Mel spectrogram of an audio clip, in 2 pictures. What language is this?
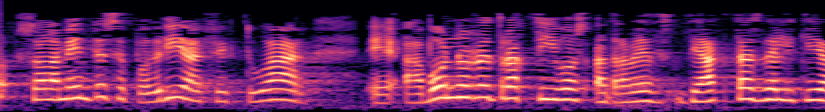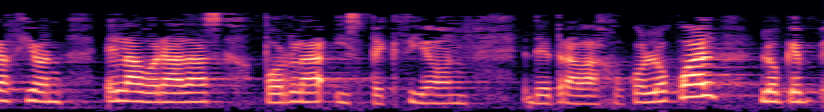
Spanish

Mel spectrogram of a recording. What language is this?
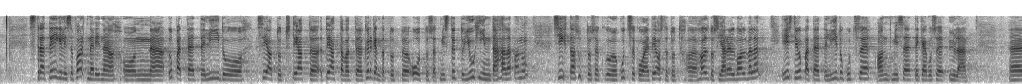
Estonian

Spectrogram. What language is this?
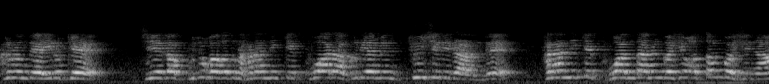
Korean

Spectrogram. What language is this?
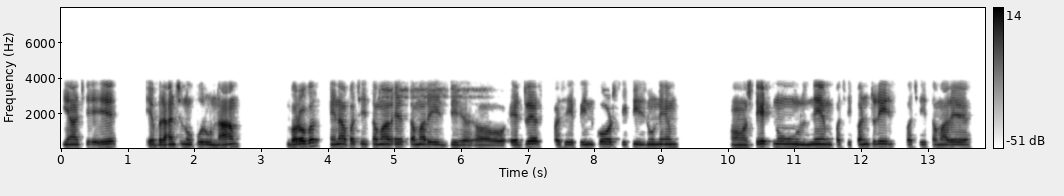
Gujarati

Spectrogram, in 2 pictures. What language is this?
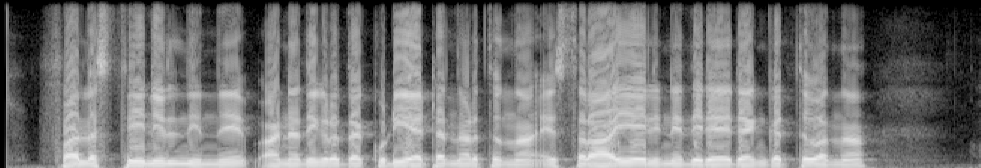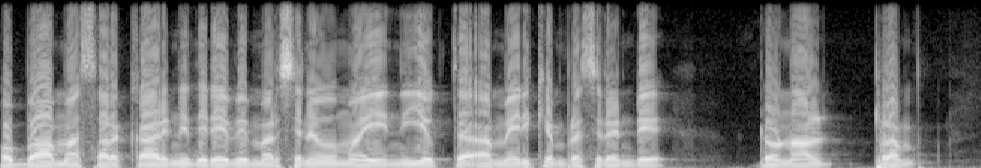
Malayalam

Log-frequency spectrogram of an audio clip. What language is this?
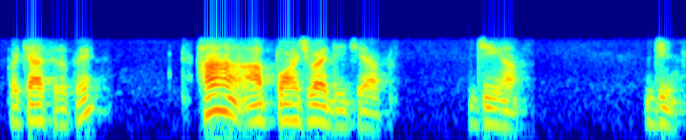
Hindi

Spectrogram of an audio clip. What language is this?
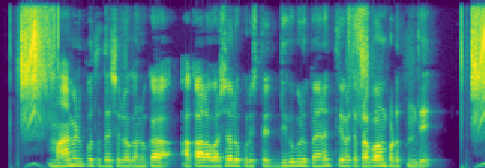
Telugu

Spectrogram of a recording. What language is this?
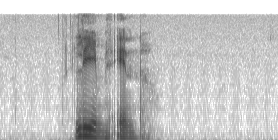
Norwegian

